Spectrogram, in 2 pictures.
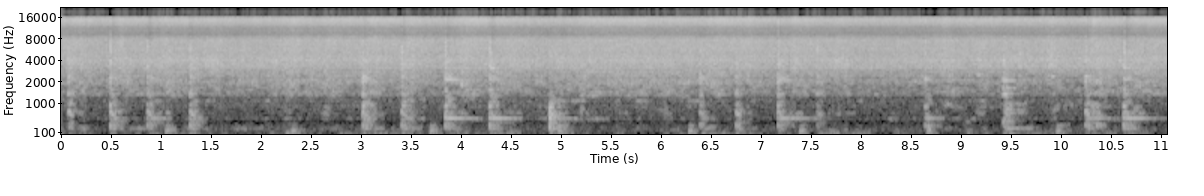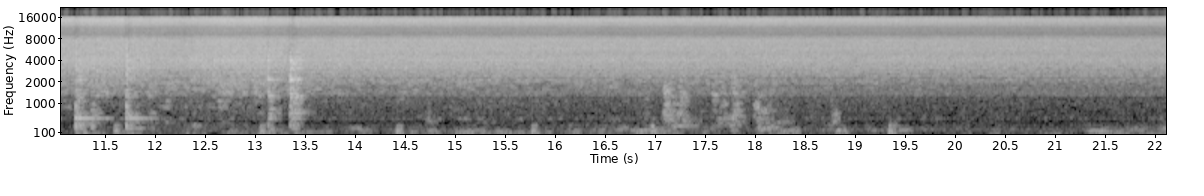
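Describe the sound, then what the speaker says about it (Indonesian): Jogja bacem is stirred steadily in a sizzling pan, with a constant bright hiss of frying and repeated scraping and clacking strokes of the spoon throughout. "Ini diaduk terus sampai berubah warna."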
